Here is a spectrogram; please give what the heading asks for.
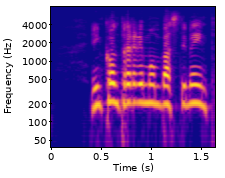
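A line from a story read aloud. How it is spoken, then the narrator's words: Sailors shouting together. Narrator (Italian): gli gridarono i marinai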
